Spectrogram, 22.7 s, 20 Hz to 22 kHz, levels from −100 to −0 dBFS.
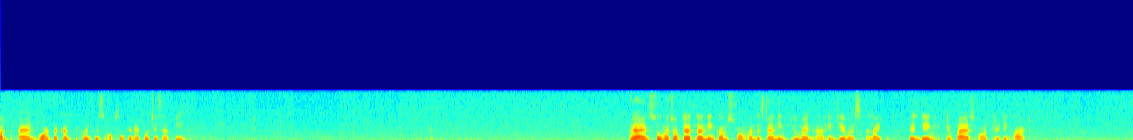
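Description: Brief dips in the speech level occur at 1.44–1.53 s, 1.85–1.93 s, 2.37–2.57 s and 17.67–17.73 s. Each drop is shallow, about 5 dB at most, and lasts roughly 70 to 150 ms, likely speech suppressed in double talk, with the echo canceller ducking the near talker while the far side spoke. On the waveform the envelope pinches inward briefly; on a spectrogram the energy fades in short vertical bands.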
